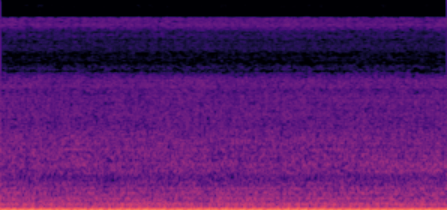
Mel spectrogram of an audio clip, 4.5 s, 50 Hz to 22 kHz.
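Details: 2008 Buick Lucerne CXL 3.8L FWD, code P0300, live misfire count on cylinders 3 and 6, hard starting and violent shaking: deep uneven loping idle; mechanic suspects the ignition coil shared by cylinders 3 and 6, unconfirmed.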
